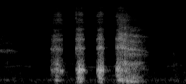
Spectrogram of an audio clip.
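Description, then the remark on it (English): A quick series of four throat-clearing coughs, three short sharp bursts followed by a longer, rougher one, with no speech. “cough lane.”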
